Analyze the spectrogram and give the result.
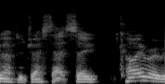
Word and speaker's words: Caerau: If you were in a different part of Wales, you would probably pronounce that word quite differently. You might say Cairai, but we're in the sort of the southwest suburbs of Cardiff, and there's a very particular Cardiff accent.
